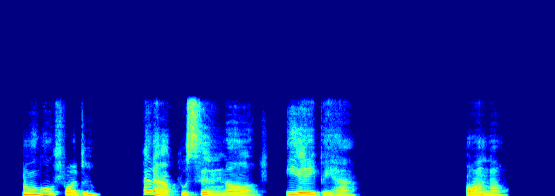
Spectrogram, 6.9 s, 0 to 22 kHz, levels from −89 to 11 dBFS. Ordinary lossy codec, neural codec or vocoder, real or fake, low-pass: none; codec, 24 kHz, 1 kbps, SNAC; fake; 10.8 kHz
